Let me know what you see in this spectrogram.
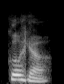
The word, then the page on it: cohere: Indian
